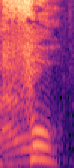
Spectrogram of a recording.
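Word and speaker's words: phở: La soupe faux. C'est bon. Comme au Vietnam. Ah, la soupe peu.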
